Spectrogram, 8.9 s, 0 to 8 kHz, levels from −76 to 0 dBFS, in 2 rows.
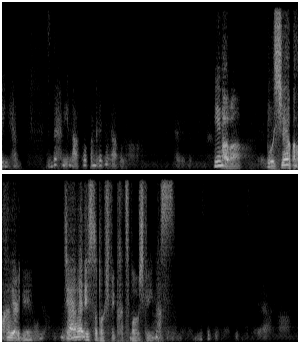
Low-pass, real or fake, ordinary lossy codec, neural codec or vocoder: none; fake; none; codec, 16 kHz, 0.5 kbps, FreqCodec, smaller model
